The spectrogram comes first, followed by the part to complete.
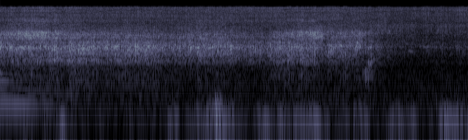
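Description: Water running from a garden hose, a steady hiss as pig intestines are rinsed under the stream.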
